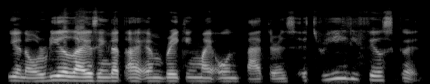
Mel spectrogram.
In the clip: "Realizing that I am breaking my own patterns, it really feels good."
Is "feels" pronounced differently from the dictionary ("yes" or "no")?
yes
